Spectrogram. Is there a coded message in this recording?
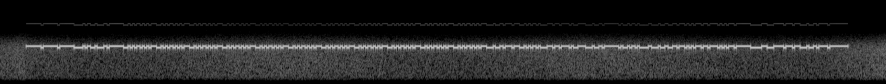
Yes: RTTY (45.45 baud, 170 Hz shift) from 0.3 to 8.5 s, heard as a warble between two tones, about 2200 Hz centre. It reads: RYRYRYRYRYRYRYRYRYRYRY QRZ? DE PY6TMQ K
